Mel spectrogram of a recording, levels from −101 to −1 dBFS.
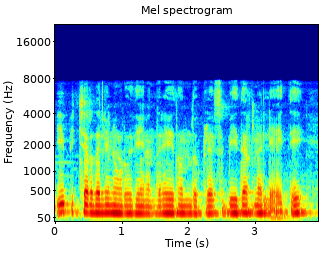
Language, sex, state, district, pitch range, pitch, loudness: Kannada, male, Karnataka, Bidar, 110-120 Hz, 115 Hz, -15 LUFS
